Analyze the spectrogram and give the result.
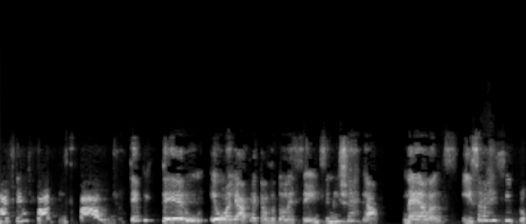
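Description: A woman's high-pitched, raised and projected voice with a bright, sharp tone and a Bahian accent, at a fairly quick pace, in a dry, close recording with no echo. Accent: Bahian Brazilian Portuguese. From Bahia, Brazil (Feira de Santana). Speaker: educator and researcher. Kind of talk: interview on a live stream. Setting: live online stream.

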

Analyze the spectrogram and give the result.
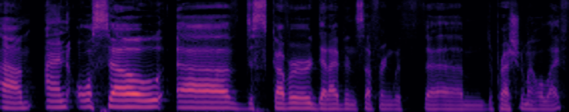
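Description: With hardly any pauses, the speech shows big swings in loudness and ordinary pitch variation, in a dry, close sound with no echo and a very clean recording with a silent background. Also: man, fairly high pitch for a man, moderate pace. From US, Queens, New York. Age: 30s. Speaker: podcast guest sharing mental health story. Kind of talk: personal testimony in conversational interview. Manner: halting, many fillers and restarts.

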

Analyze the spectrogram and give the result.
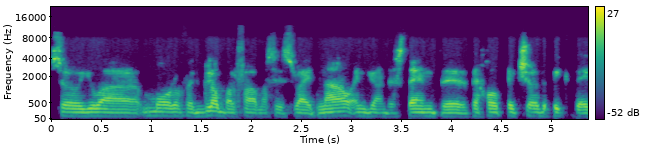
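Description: A man speaks with a Greek accent. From Greece. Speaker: podcast host. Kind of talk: casual chat.

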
